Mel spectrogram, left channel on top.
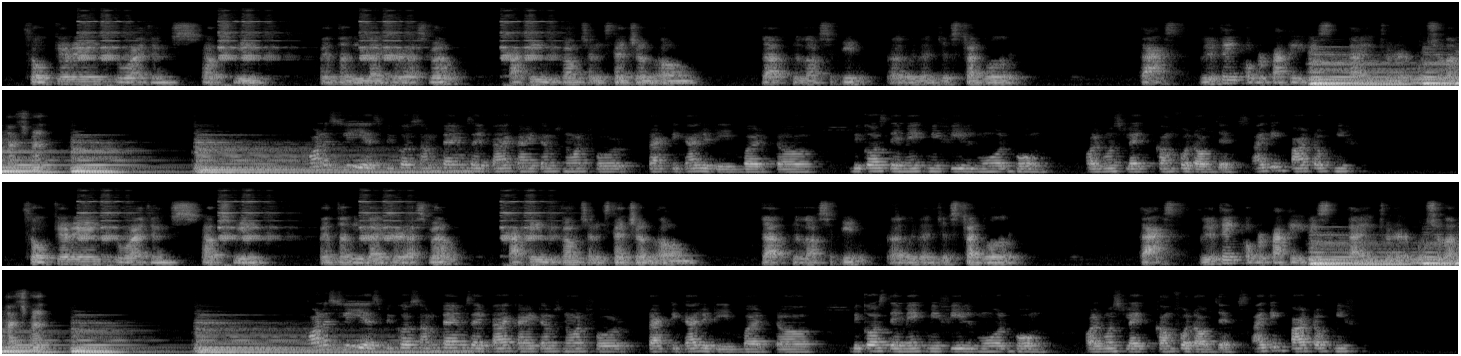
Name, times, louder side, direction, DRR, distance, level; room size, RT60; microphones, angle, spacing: voice 1, 0.2-2.6 3.2-4.6 5.1-6.9 7.6-10.2 11.4-15.1, right 1 dB, 30° right, 0.5 m, -28 dB
sound 1, 0.7-1.5 2.2-2.9 3.6-4.3 5.0-5.7, right 1 dB, 5° right, 1.1 m, -30 dB
sound 2, 13.0-19.5, left 1 dB, 25° left, 0.9 m, -24 dB
voice 2, 17.6-25.0 25.4-28.1, right 1 dB, 70° right, 1.1 m, -29 dB
3.5 x 2.4 x 2.8 m
head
